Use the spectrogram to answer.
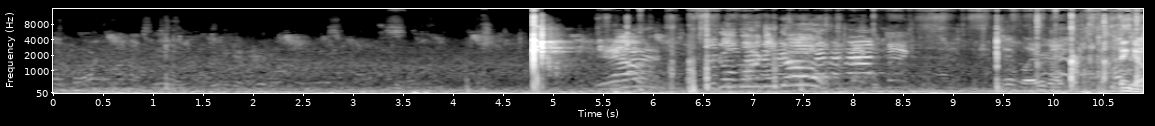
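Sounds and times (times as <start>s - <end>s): people shouting encouragement: 6.6s - 8.7s.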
